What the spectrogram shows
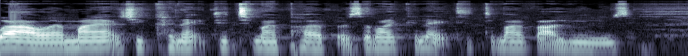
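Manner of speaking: ordinary talk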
